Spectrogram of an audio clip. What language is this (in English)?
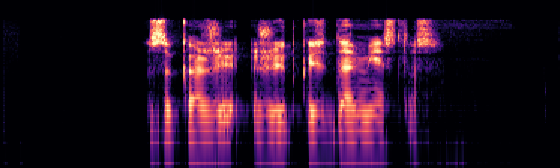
Russian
